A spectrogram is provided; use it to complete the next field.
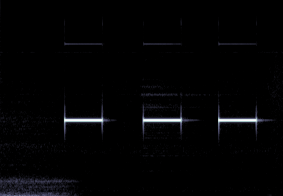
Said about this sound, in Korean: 알람이 또 울리는 겁니다.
